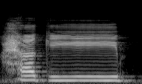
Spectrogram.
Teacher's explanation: ہا گلے سے ادا کریں گے، کاف چھوٹی کاف ہے باریک پڑھیں گے، حکیم، جب وقف کریں گے حکیم.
